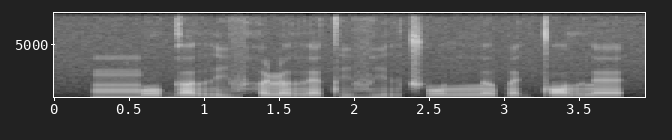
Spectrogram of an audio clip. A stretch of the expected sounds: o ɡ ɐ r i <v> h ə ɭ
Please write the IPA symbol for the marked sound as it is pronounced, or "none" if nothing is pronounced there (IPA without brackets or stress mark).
v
